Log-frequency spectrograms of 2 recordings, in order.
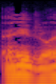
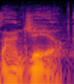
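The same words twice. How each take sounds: First: The name is said the usual way, ending 'jul'. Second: The name ends with a 'jail' sound. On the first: The usual form of the name. ""Let's name her Angel."" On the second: A changed form of the name. "let's change the pronunciation"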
